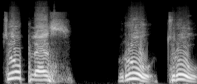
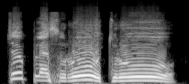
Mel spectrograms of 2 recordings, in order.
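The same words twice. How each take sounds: First: చ్రు with a short u; short vowel. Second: చ్రు with a drawn-out oo; long vowel. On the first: Teacher combining చ with each vowel, short vowel. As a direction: keep చ్రు brief. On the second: Teacher combining చ with each vowel, long vowel. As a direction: stretch the end of చ్రు. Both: Shown as a demonstration. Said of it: "చ అనే దానికి ఆ కలిపితే చ".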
